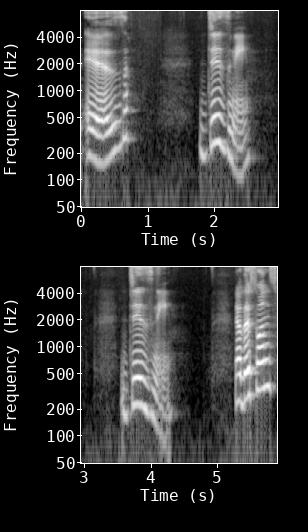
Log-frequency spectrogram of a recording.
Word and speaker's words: Disney: attention to each word so in this particular word Disney we're actually making a voiced sound even though it looks misleadingly like an S like us sound so we have diz as our first syllable and the second syllable is inherently a little bit tricky as well so it kind of looks like it should be pronounced nay but we don't say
